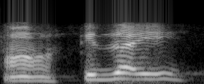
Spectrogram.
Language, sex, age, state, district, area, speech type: Goan Konkani, male, 45-60, Goa, Canacona, rural, conversation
